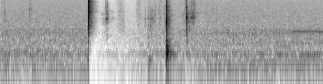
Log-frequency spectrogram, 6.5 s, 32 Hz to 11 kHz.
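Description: Ruger 22/45 Lite pistol dry-fired: a single sharp metallic click as the trigger breaks and the hammer falls under the pull of a trigger gauge, at about three and a quarter pounds on its polished sear and trigger bar. About a second and a half later come a second sharp click and a couple of lighter ones.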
